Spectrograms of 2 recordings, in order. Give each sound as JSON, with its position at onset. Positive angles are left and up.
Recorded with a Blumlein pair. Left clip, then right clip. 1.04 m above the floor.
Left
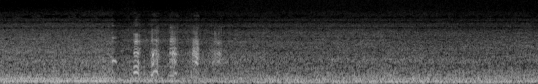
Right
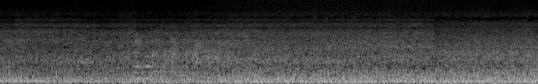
{"t": 1.3, "sound": "laughter", "azimuth_deg": 35, "distance_m": 1.8}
